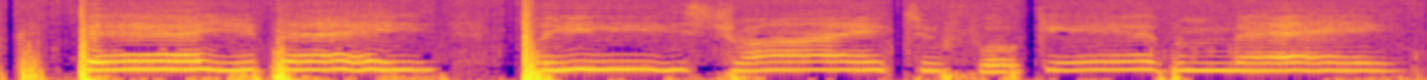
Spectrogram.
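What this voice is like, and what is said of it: Imitates another person's voice. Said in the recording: “my impression”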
